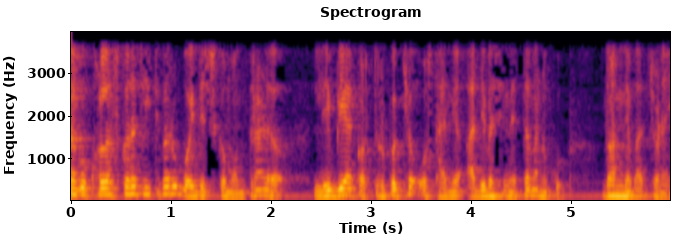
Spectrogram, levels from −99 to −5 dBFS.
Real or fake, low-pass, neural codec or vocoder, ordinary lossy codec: real; 3.6 kHz; none; none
